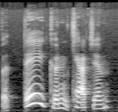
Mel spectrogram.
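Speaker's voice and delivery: ordinary delivery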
